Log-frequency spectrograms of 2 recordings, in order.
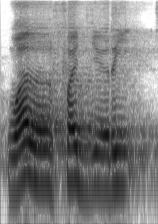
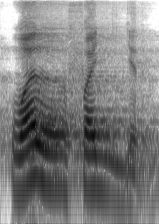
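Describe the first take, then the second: First: The final r is followed by a vowel. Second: The final r is heard with no vowel. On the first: The speaker calls it wrong. "dibaca diharokati" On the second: The speaker calls it right. "yang betul adalah wal fajr"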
